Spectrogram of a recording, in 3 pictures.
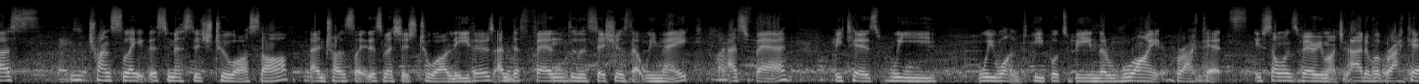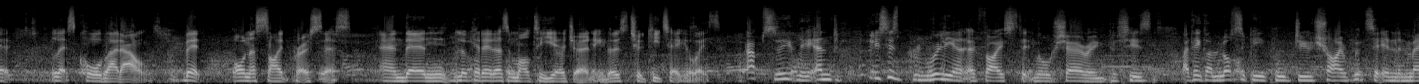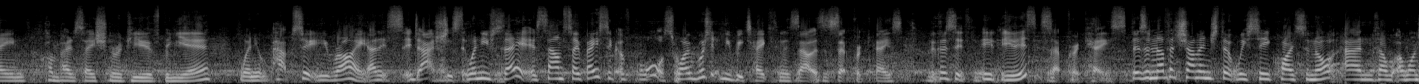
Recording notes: In this podcast episode live from FinTech Connect 2023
